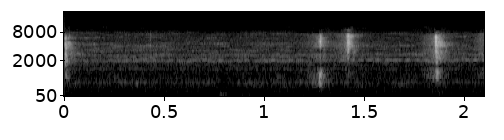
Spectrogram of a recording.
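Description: Computer keyboard keys being typed, a few faint clicks: one keystroke at the start, then after a pause of over a second three more in quick succession.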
